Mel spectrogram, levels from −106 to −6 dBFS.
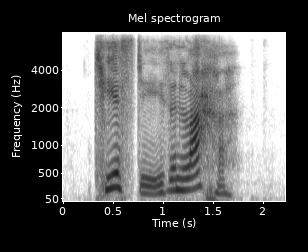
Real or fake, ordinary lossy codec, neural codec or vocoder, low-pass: real; Opus, 16 kbps; none; 7.2 kHz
